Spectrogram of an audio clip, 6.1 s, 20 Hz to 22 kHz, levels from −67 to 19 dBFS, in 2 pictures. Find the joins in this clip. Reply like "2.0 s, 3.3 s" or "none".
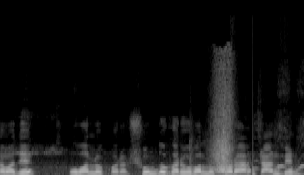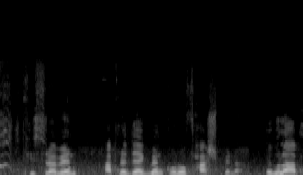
2.6 s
